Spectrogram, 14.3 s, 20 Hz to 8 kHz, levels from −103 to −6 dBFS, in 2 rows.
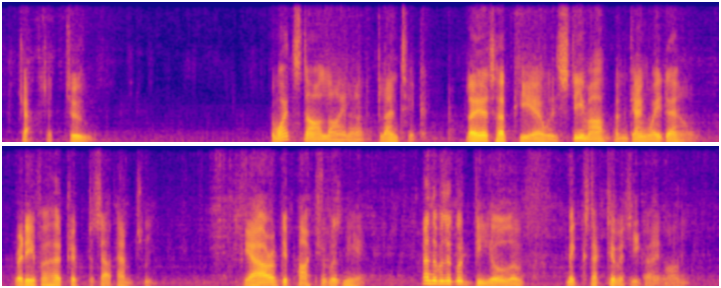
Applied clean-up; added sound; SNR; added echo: neural separator model SepFormer DNS4.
